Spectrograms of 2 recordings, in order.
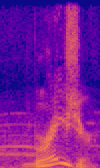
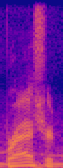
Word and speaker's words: Brassard: us know we were making a mispronunciation on one of the running backs names cam brazier instead of cam Brassard brazier is the leading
